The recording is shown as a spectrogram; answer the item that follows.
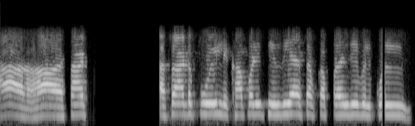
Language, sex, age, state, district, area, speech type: Sindhi, female, 45-60, Uttar Pradesh, Lucknow, rural, conversation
